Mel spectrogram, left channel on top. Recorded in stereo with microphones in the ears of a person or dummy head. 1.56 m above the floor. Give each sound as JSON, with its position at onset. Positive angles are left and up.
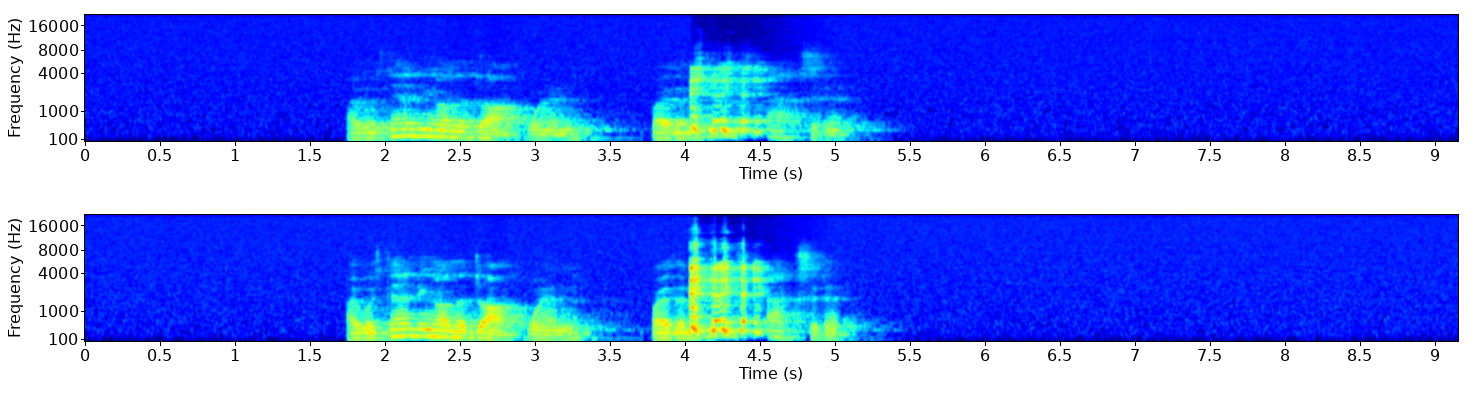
{"t": 1.7, "sound": "a man speaking", "side_deg": -55, "distance_m": 1.0}
{"t": 4.0, "sound": "laughter", "side_deg": -50, "distance_m": 0.5}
